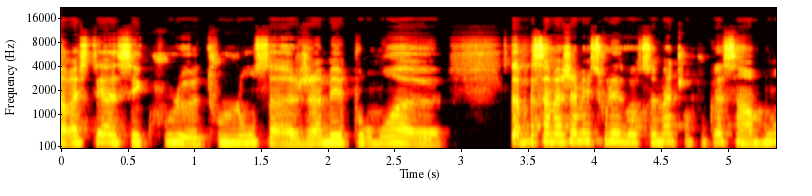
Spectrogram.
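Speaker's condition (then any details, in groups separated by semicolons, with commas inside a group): No condition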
